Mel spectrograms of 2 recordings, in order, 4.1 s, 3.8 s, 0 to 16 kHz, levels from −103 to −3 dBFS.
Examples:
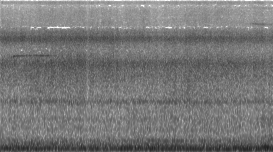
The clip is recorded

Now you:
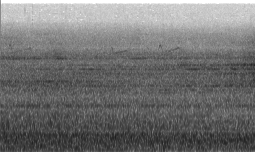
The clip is recorded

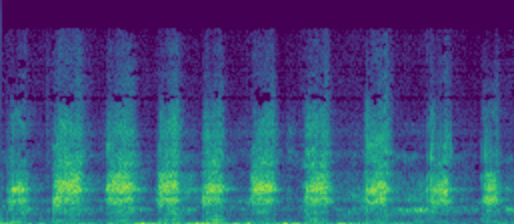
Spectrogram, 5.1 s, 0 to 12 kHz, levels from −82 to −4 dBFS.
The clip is remade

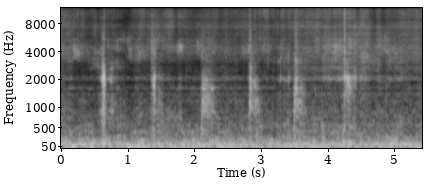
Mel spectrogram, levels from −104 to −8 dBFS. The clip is remade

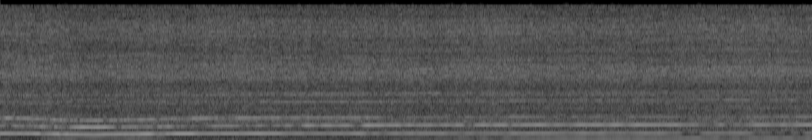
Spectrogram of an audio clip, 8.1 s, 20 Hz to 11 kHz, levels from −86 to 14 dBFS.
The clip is recorded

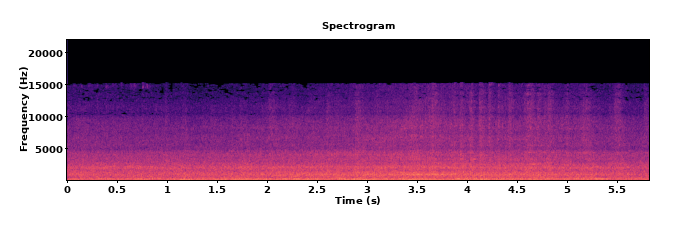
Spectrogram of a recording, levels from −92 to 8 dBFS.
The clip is recorded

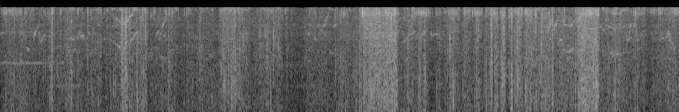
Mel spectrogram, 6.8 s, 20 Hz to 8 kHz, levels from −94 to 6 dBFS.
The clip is recorded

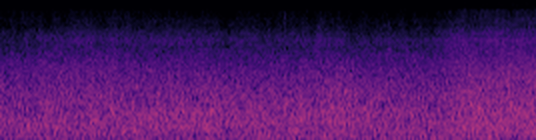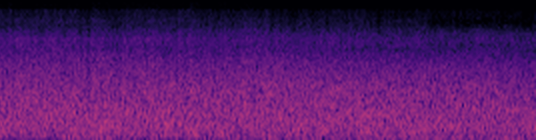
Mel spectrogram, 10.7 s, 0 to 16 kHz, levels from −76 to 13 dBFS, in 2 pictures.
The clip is recorded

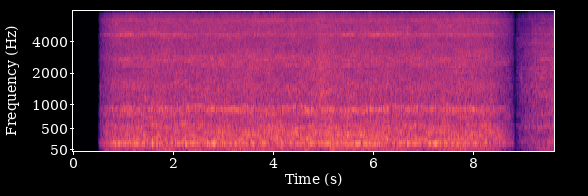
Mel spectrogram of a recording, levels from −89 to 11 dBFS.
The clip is remade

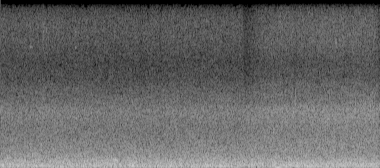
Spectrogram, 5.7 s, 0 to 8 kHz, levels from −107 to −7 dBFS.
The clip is recorded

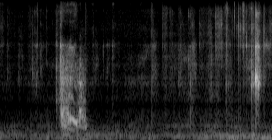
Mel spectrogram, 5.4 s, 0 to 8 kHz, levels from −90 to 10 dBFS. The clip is remade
